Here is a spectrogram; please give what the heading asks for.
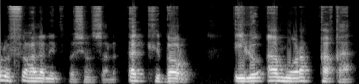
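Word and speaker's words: أكبر: Surtout Akbar, ne faites pas de voyelle longue. Ne dites pas A ou bien Ba. Akbar. Hein? Répétez, Inch'Allah. Akbar.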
